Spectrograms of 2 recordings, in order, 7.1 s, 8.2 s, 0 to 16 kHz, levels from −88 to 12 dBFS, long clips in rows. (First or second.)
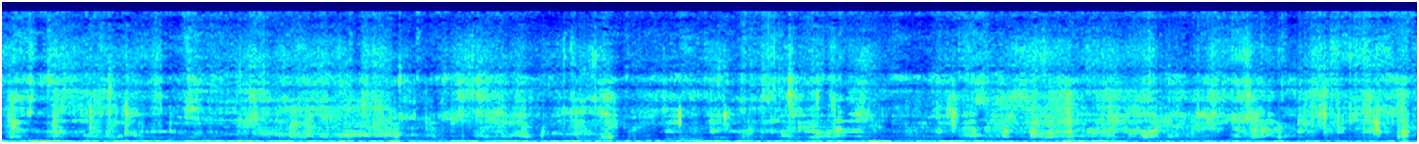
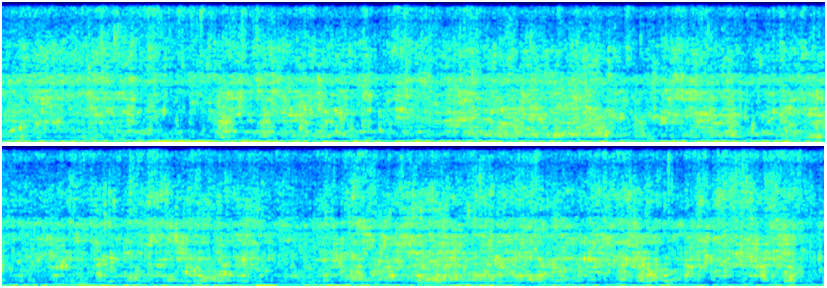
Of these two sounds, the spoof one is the first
